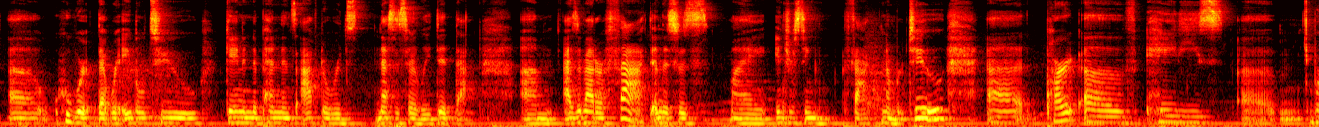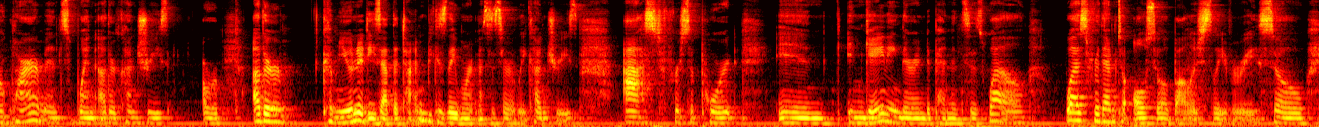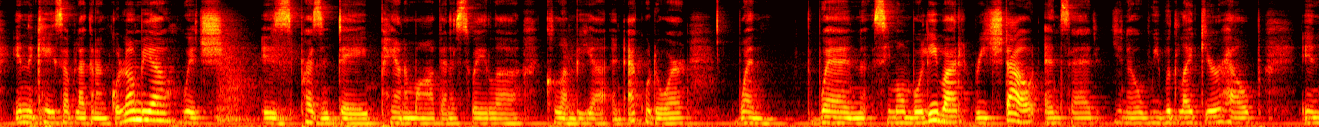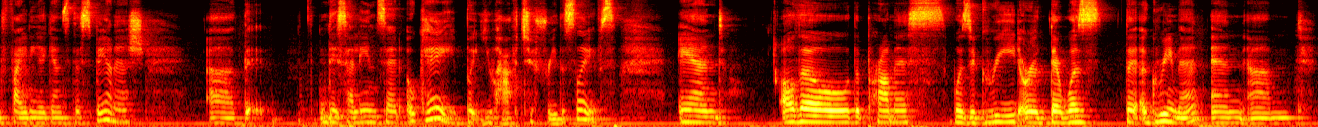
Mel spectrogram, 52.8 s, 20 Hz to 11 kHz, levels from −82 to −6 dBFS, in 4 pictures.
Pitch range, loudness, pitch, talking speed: 125-145 Hz, -26 LUFS, 135 Hz, 145 wpm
